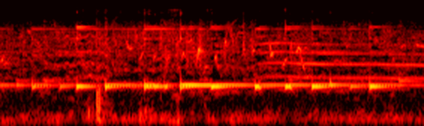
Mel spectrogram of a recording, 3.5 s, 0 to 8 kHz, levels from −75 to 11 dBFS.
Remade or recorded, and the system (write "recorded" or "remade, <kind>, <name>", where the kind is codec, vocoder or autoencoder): recorded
